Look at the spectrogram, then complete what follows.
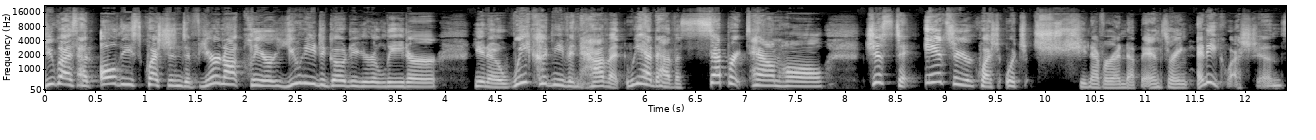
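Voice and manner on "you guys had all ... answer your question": raised, pitched-up, loud yelling. Retelling how a senior leader addressed a department town hall: imitating a leader yelling. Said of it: "literally just starts yelling".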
